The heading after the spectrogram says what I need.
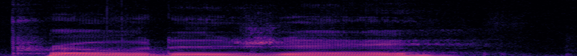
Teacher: So in protégé, we do stress on the first syllable. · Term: first syllable stress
